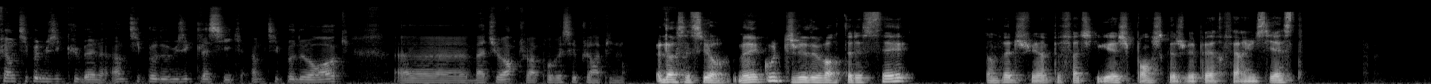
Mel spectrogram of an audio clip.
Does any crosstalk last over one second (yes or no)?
no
